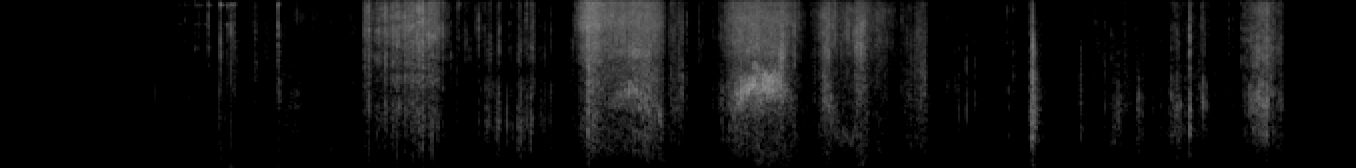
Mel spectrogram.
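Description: Plastic vacuum bagging film being peeled and crinkled off a cured carbon fibre infusion panel: a few short, faint tearing rustles, then a single sharp click.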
